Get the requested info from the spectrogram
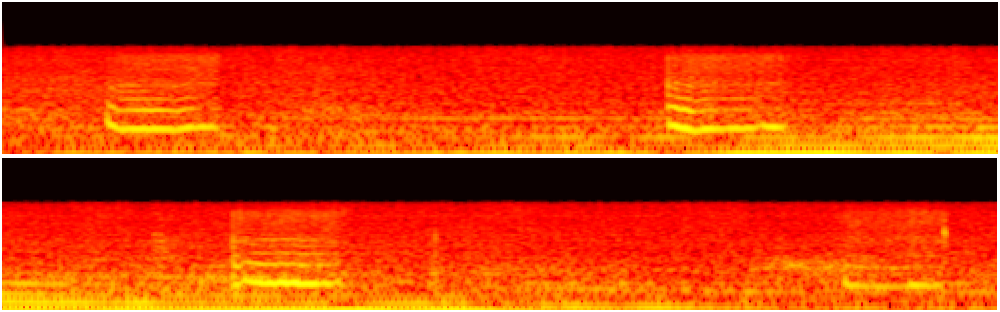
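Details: Snores from a sleeping puppy: four brief nasal, buzzy squeaks at even intervals of nearly three seconds, over a steady low hum.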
